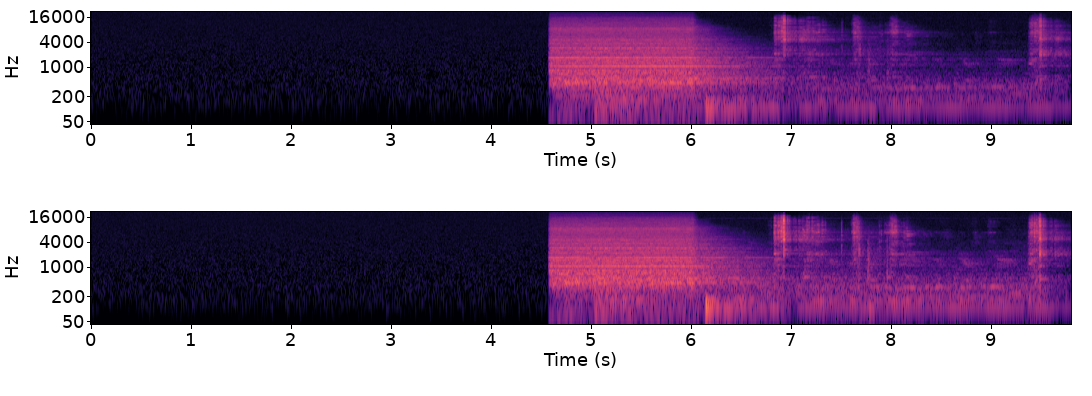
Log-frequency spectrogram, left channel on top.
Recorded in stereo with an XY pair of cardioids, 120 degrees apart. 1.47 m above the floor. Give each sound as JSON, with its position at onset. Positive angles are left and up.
{"t": 4.6, "sound": "a hair dryer", "azimuth_deg": -20, "distance_m": 5.0}
{"t": 6.1, "sound": "scissors", "azimuth_deg": -60, "distance_m": 1.3}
